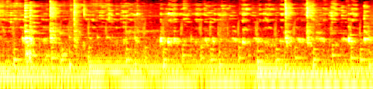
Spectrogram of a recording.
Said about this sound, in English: we'll just continually stir it as we combine all these ingredients together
